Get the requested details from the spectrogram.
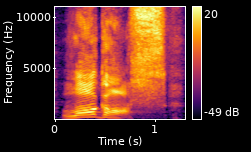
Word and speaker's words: logos: It is pronounced logos.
